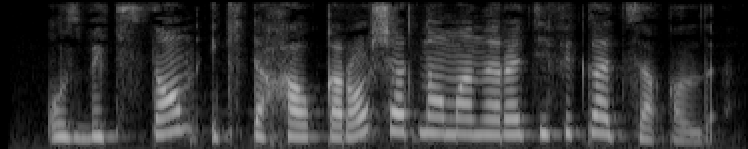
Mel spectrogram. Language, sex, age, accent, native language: Uzbek, female, 18-24, Toshkent viloyati, Uzbek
